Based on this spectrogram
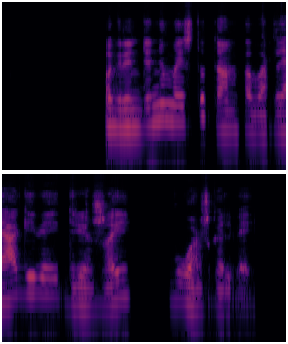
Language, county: Lithuanian, Panevėžys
